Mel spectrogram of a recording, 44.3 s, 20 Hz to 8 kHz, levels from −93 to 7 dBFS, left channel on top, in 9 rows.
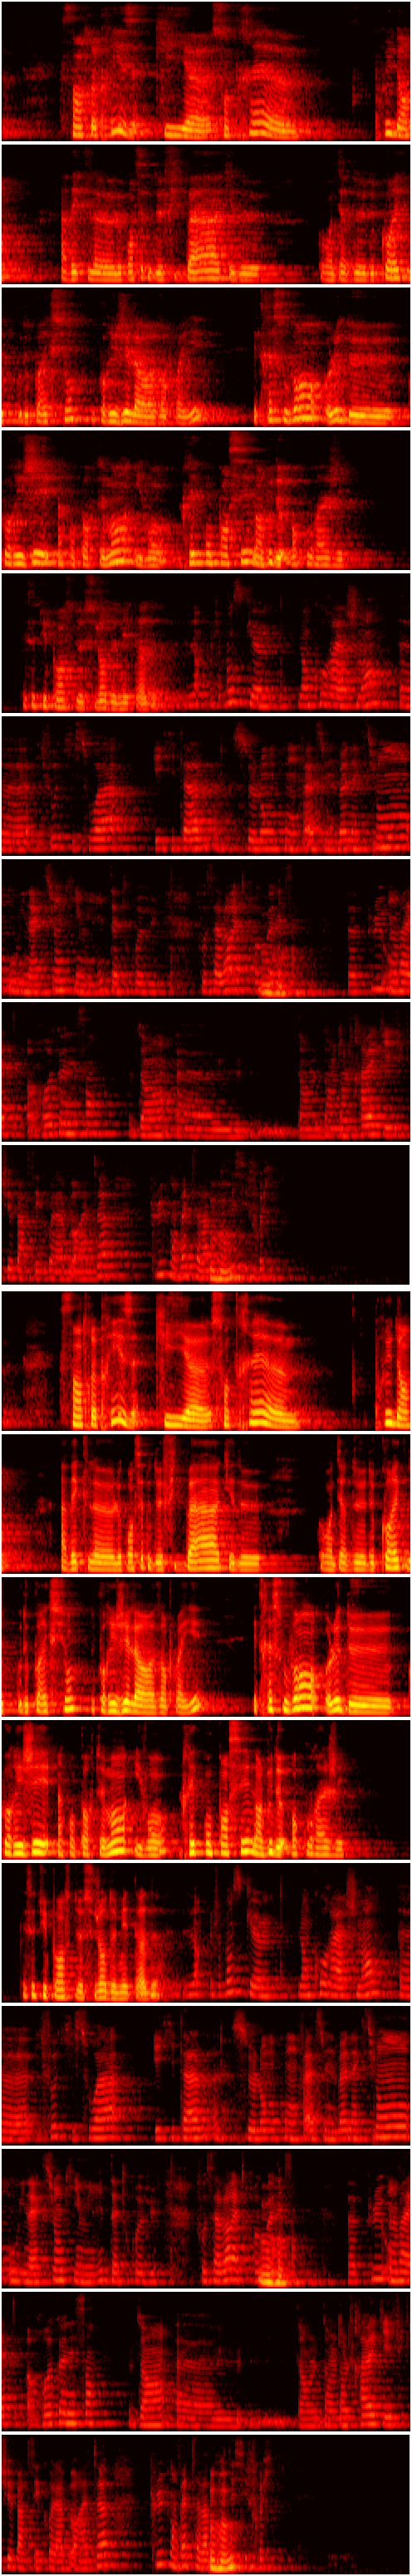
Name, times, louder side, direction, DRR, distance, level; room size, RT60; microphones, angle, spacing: voice 1, 0.7-3.6 4.5-5.0 5.6-8.0 8.7-10.7 11.0-12.2 12.9-18.9 19.9-21.6 32.6-32.9 41.9-42.2, right 8 dB, 85° right, 14 dB, 0.3 m, -30 dB
voice 2, 21.6-22.9 23.2-26.0 26.4-33.1 33.7-35.6 35.9-42.6, right 2 dB, 50° right, 6 dB, 1.0 m, -52 dB
14.5 x 5.0 x 7.5 m, 1.1 s
head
